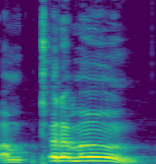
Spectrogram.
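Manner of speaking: high, loud, drawn-out cheer; to the moon. Real, not acted. Trader bragging his Bitcoin long, excited slow cheer. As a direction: crow it with greedy glee.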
